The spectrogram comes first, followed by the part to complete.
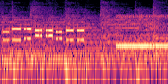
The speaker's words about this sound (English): I better call them now.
